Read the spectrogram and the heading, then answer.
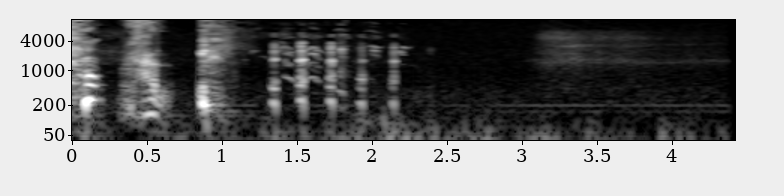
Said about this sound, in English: But yeah, hang on a second. He's got a cough.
